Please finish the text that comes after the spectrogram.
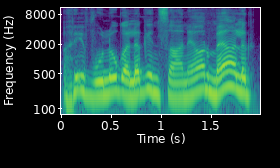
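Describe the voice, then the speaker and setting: A man's voice: sits high, a little fast, dark tone, no echo, close to an everyday voice. An actor plays a young husband in a cartoon moral tale. He is a caring, dutiful man with an earnest, concerned delivery. The recording is close and dry. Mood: reassuring. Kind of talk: Hindi cartoon moral story acting.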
